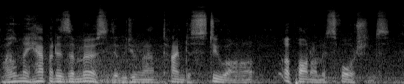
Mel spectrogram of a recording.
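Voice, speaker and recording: A man's voice: mid-range voice, fast talker, background noise, natural voice. Man playing a stately fantasy noblewoman commander. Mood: resolute. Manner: formal, stately, archaic diction. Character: resolute, formal noblewoman commanding a fantasy army.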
